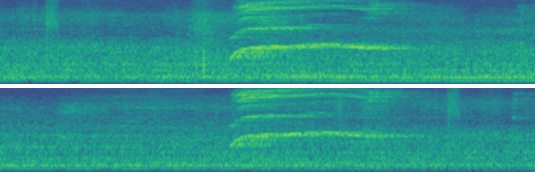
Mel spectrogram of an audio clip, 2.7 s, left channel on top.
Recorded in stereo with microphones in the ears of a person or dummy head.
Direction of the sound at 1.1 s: 5° left (ahead or behind).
